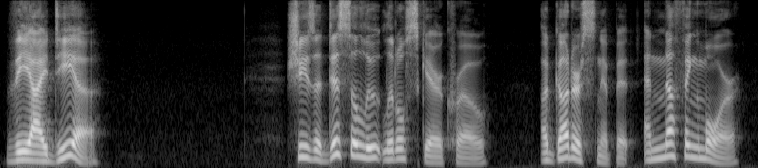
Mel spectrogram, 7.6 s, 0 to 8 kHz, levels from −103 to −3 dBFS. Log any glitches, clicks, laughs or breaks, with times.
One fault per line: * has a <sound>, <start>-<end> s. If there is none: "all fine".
all fine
